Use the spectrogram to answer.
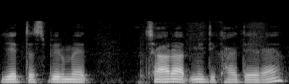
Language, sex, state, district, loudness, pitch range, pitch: Hindi, male, Arunachal Pradesh, Papum Pare, -19 LUFS, 110-120 Hz, 115 Hz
